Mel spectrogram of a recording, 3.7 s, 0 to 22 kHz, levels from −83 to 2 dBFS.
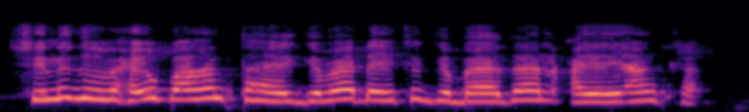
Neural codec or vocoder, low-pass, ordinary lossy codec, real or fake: vocoder, 22.05 kHz, 80 mel bands, Vocos; 9.9 kHz; none; fake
